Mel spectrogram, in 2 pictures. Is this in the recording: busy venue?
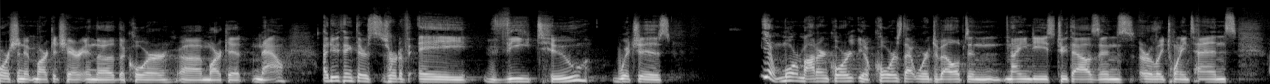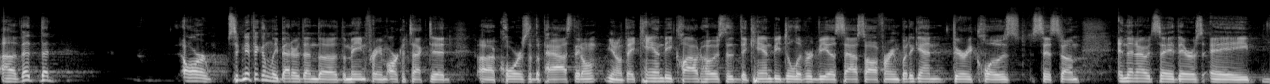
yes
